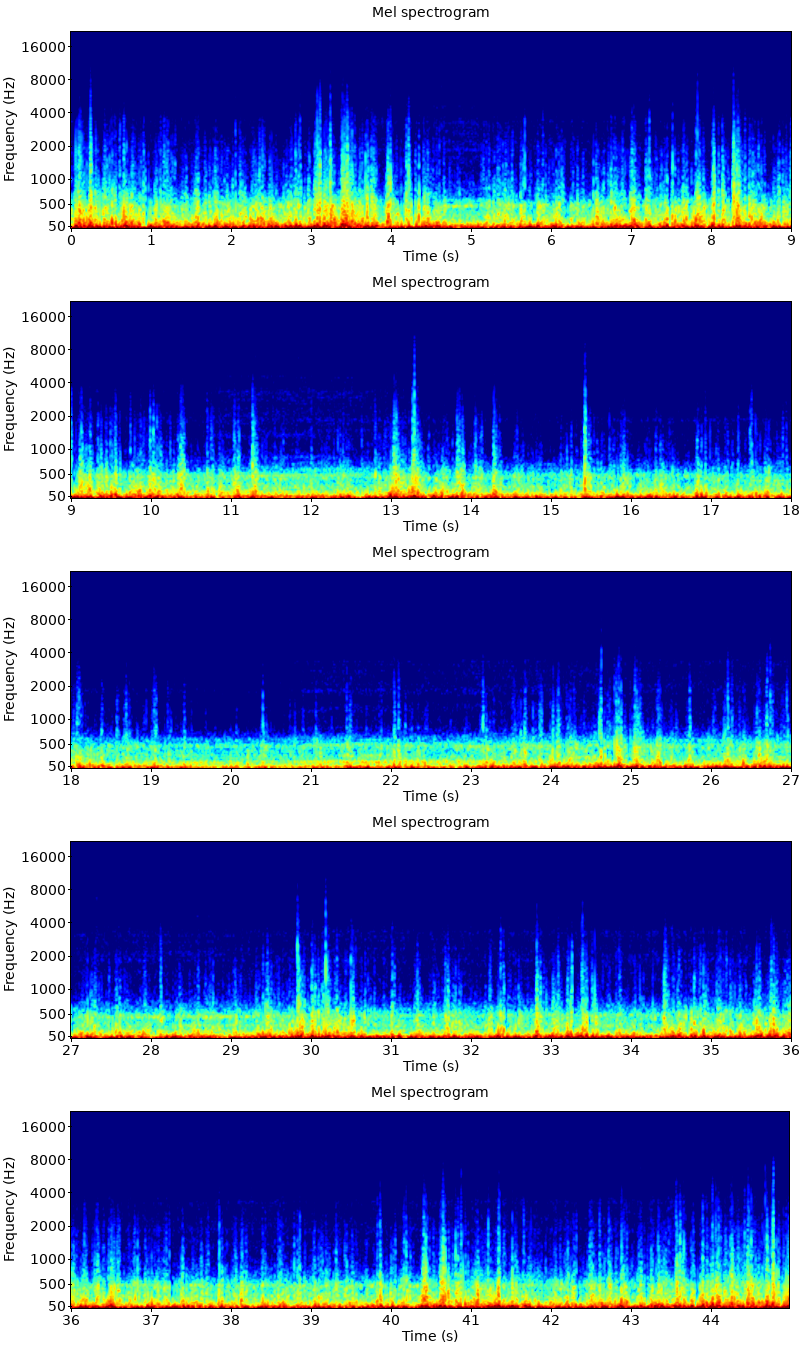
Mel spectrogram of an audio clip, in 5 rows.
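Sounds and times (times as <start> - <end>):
wind buffeting microphone: 0.0 - 44.9.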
